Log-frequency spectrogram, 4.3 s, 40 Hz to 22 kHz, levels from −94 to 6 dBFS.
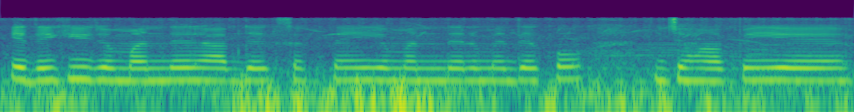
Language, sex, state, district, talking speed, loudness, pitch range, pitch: Hindi, female, Chhattisgarh, Raigarh, 225 wpm, -16 LUFS, 235-245 Hz, 240 Hz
